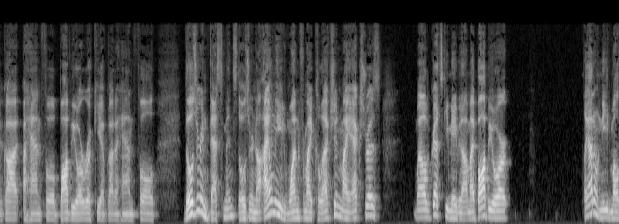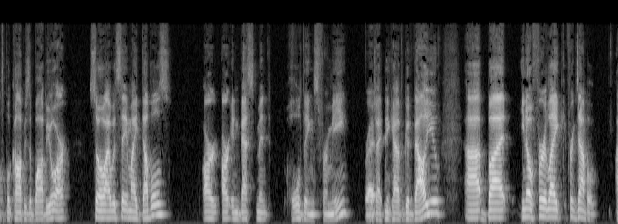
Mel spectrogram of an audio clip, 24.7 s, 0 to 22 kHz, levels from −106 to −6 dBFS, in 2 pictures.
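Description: Listening through the recording, nothing stood out as a technical problem at any point.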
